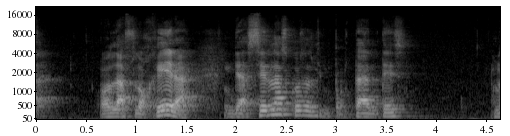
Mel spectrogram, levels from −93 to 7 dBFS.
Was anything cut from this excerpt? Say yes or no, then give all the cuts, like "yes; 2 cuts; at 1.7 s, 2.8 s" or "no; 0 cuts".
yes; 2 cuts; at 1.9 s, 2.8 s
